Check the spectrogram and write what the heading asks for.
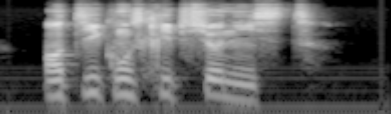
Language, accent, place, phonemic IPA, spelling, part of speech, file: French, France, Lyon, /ɑ̃.ti.kɔ̃s.kʁip.sjɔ.nist/, anticonscriptionniste, adjective, LL-Q150 (fra)-anticonscriptionniste.wav
- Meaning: anticonscription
